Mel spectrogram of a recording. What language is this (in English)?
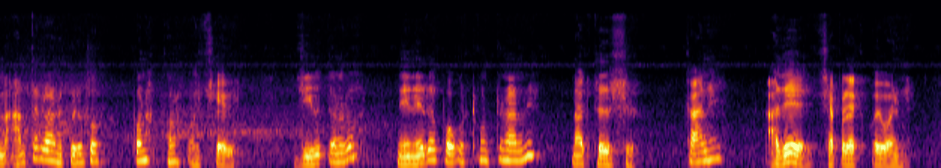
Telugu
